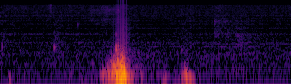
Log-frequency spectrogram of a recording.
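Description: A man speaks briefly and quietly close to a microphone.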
